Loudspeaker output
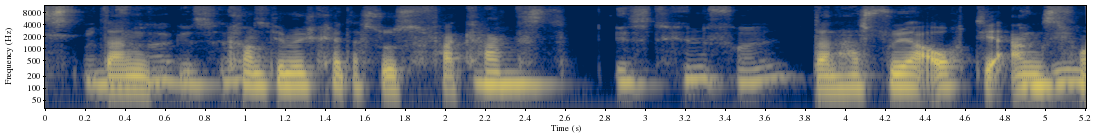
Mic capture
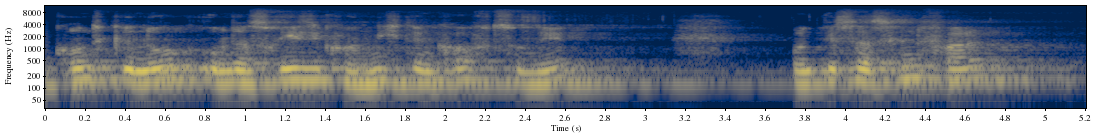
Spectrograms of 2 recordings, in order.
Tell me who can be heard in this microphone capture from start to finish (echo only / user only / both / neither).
user only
